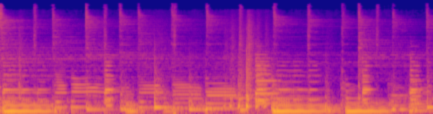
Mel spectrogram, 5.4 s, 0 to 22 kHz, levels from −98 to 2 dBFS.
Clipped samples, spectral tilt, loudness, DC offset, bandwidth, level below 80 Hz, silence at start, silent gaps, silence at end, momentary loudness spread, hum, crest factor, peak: under 0.1%; -6.5 dB/octave; -28 LUFS; 0.2%; 19 kHz; -30 dBFS; 0 s; none; 0 s; 7 LU; none; 20 dB; -6 dBFS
